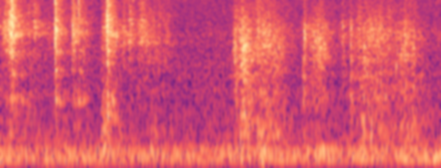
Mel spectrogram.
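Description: Wooden spoon scraping and knocking in a skillet and against a metal muffin tin as a thick suet mixture of bacon fat and seeds is scooped into paper baking cups. There are a few sharp clicks in the first second, then softer scrapes.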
